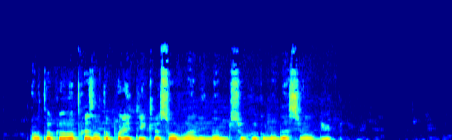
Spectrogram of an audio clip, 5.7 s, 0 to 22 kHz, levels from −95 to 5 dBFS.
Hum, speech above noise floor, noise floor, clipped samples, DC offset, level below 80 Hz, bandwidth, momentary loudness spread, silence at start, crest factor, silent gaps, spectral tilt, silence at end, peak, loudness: none; 56 dB; -85 dBFS; under 0.1%; under 0.1%; -72 dBFS; 15 kHz; 11 LU; 0.4 s; 18 dB; none; -5.5 dB/octave; 1.55 s; -14 dBFS; -30 LUFS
